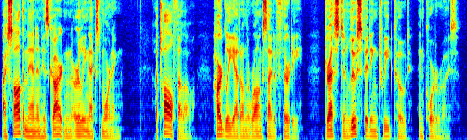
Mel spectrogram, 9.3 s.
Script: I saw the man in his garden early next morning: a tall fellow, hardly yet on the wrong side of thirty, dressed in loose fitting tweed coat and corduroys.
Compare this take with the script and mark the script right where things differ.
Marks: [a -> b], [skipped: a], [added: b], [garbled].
I saw the man in his garden early next morning: a tall fellow, hardly yet on the wrong side of thirty, dressed in loose fitting tweed coat and corduroys.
